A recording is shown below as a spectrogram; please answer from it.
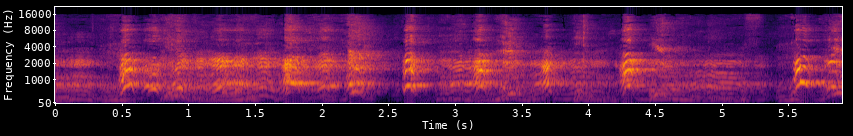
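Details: Charlie, a black Smooth Collie, growls and whines while playing tug: rough, rumbling vocal bursts with harmonic whining overlaid, loud yelping peaks roughly every second, continuous and excited throughout.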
